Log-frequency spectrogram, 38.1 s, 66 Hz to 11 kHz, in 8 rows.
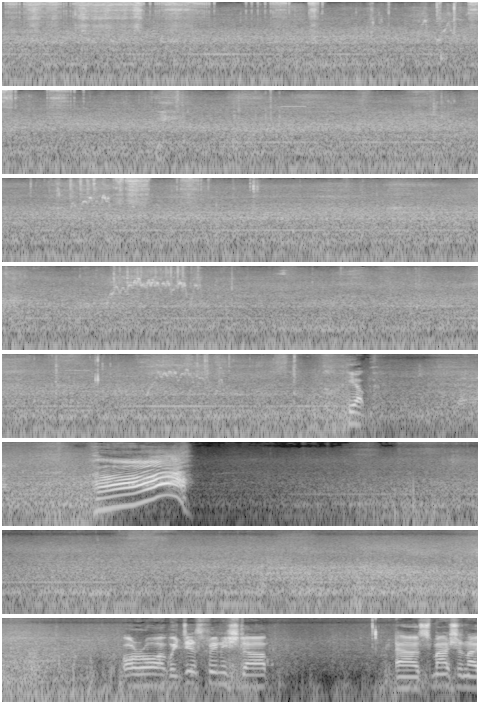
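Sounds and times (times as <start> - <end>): outboard motor running: 0.0 - 23.0
wind: 0.0 - 38.0.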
